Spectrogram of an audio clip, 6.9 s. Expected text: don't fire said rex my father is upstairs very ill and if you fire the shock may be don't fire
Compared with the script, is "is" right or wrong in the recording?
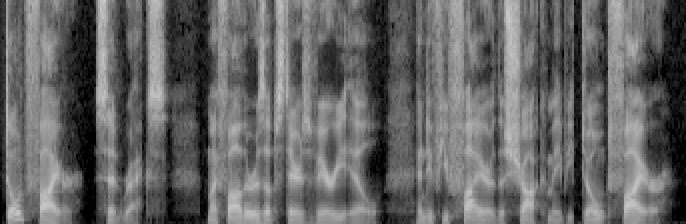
right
